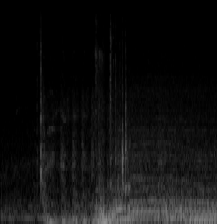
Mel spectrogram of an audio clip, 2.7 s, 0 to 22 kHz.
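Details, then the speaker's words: 2005 Toyota Camry running rough with check engine light on, just after an oil change and maintenance-light reset: click, crank, catch, then a low uneven fluttery idle that dips hard in gear; throttle body suspected. Cold start flare then rough idle. "then if i put it into gear i'll put in reverse really hard slam pack up a little bit throw it in the park dips really hard comes back up just really fluttery"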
